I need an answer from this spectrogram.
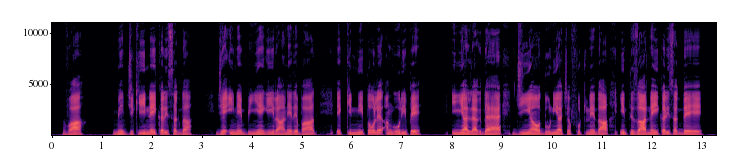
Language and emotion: Dogri, surprised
